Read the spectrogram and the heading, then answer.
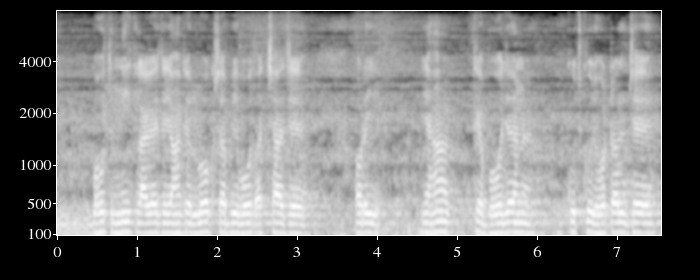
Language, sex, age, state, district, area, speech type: Maithili, male, 30-45, Bihar, Purnia, rural, spontaneous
